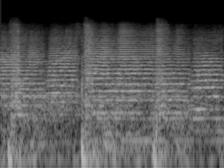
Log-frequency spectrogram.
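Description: Brass band music with a steady beat about every three-quarters of a second.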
